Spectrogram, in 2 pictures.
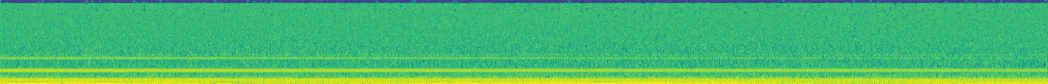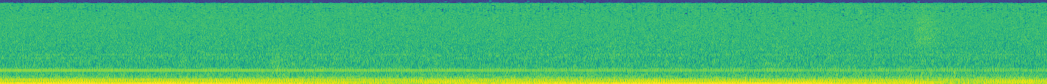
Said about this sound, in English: Consciousness of sound of bell is alive now if you're in the right range.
